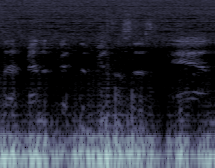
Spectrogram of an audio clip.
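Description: A person talking, over a steady low rumble.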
